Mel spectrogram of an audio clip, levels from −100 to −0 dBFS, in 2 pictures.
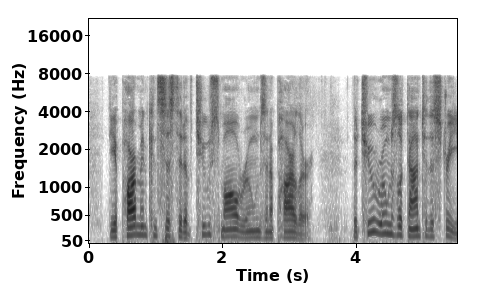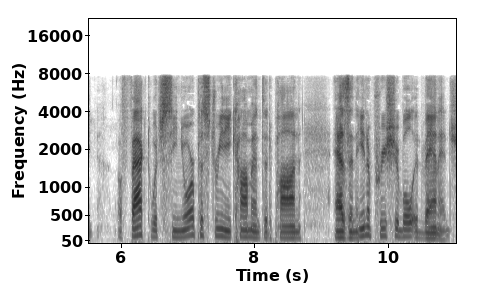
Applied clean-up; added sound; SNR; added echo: none; none; none; none.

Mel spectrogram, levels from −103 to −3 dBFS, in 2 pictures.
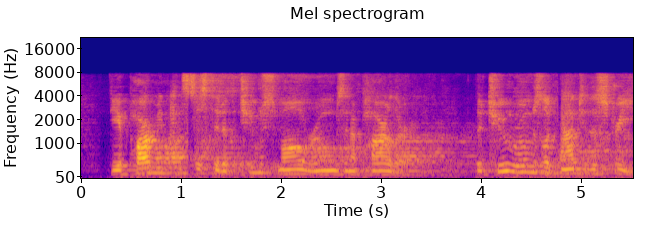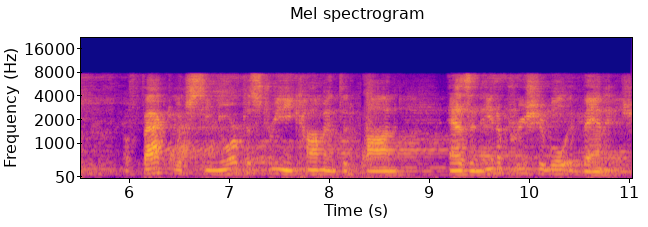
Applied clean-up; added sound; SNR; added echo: neural separator model SepFormer DNS4.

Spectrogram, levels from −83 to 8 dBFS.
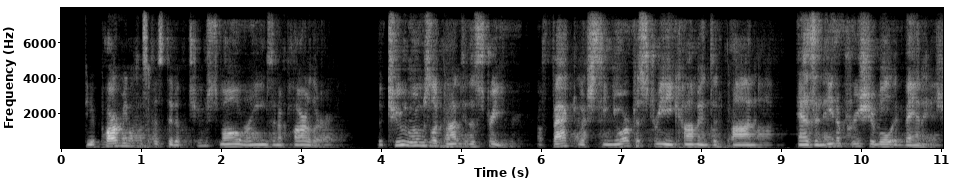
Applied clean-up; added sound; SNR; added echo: neural mask model DeepFilterNet 3.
